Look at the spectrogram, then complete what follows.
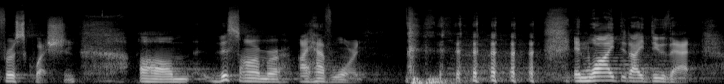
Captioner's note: laughs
